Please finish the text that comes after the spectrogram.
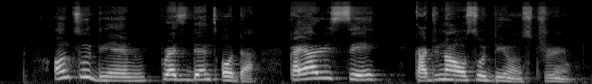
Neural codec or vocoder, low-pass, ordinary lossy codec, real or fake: none; none; none; real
